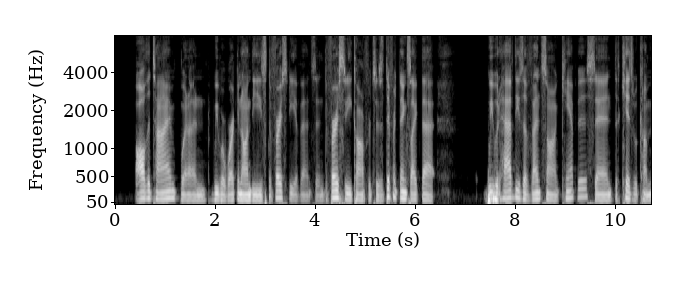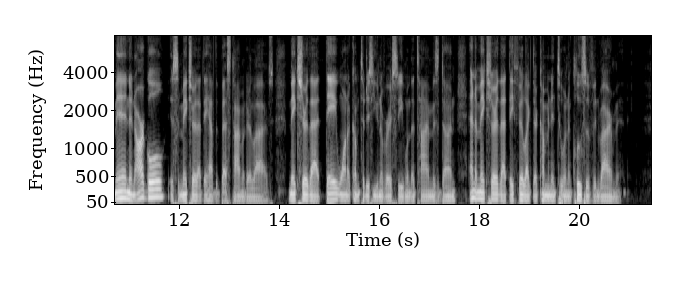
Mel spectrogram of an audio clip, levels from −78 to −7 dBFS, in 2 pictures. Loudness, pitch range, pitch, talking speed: -22 LUFS, 80-110 Hz, 90 Hz, 215 wpm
